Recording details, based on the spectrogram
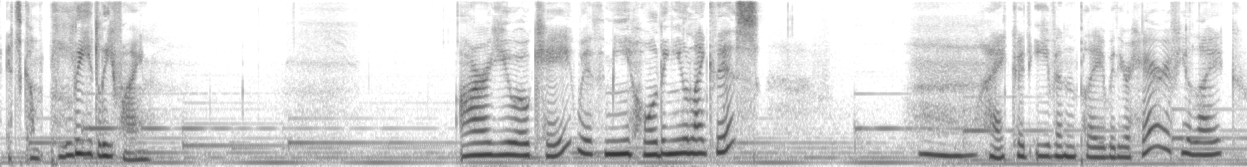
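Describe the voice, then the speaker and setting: Casting: actress as tender, teasing female cuddle companion for comfort audio roleplay. Leisurely delivery, soft and breathy, attentive, light music underneath. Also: medium pitch. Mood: soothing, teasing. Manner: tender, soft-spoken, often dropping into a breathy whisper. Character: affectionate, gently teasing cuddle club woman, soothing and attentive. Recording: soft cafe jazz music behind. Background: soft background music.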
